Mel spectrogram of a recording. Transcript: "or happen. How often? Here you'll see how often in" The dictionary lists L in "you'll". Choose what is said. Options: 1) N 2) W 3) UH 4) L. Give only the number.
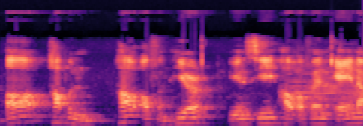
1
